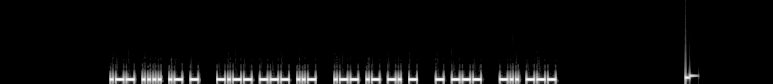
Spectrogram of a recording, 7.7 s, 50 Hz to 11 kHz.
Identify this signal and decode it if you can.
Morse code, heard as a keyed tone, about 44 wpm, 700 Hz. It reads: WHAT YOU WANT TO DO
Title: Sets of 5 Words Encore 45wpm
